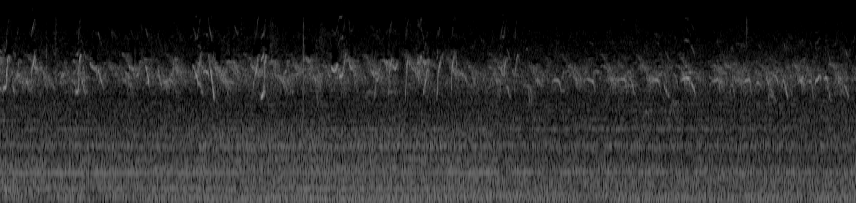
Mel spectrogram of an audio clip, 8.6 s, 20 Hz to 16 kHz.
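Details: Group of newly hatched chicks, a 20 June 2023 hatch of Cream Legbar, Sussex, Sultan and Fizan breeds, giving a dense, continuous chorus of thin, high peeps over a constant mechanical hum.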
